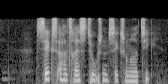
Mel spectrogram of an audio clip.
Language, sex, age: Danish, female, 23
